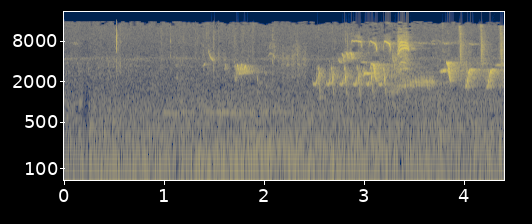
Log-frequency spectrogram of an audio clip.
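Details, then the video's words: Sparrows pecking at breakfast leftovers on hotel tables in Marsa Alam, Egypt: a few scattered chirps swell into a busy cluster of overlapping sharp twitters near the end, over a light background hiss. "عصافير🐦︎ تأكل 🔊 صوت الطبيعة روعة"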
